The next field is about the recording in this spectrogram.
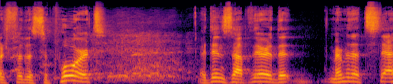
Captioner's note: laughter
